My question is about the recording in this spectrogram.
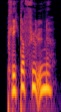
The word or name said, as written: pligtopfyldende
